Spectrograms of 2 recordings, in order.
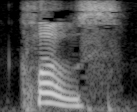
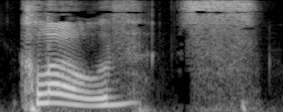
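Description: First: The ending is a plain s without th. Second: The ending is a th followed by s. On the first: "So a lot of people say clothes"

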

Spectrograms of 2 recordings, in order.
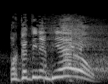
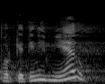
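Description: First: It sounds annoyed and dismissive. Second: It sounds gentle and caring.

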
